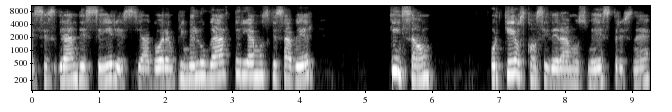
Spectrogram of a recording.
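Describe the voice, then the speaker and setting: A woman talks at a very slow pace with a Mexican accent, pausing long and often. Her pitch is fairly high with ordinary variation. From Mexico. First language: Spanish (speaking Portuguese). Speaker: theosophy lecturer. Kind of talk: lecture.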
